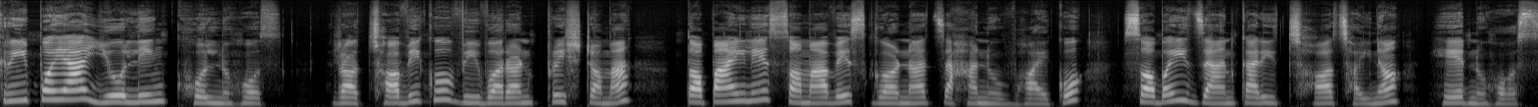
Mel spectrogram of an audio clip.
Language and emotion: Nepali, neutral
